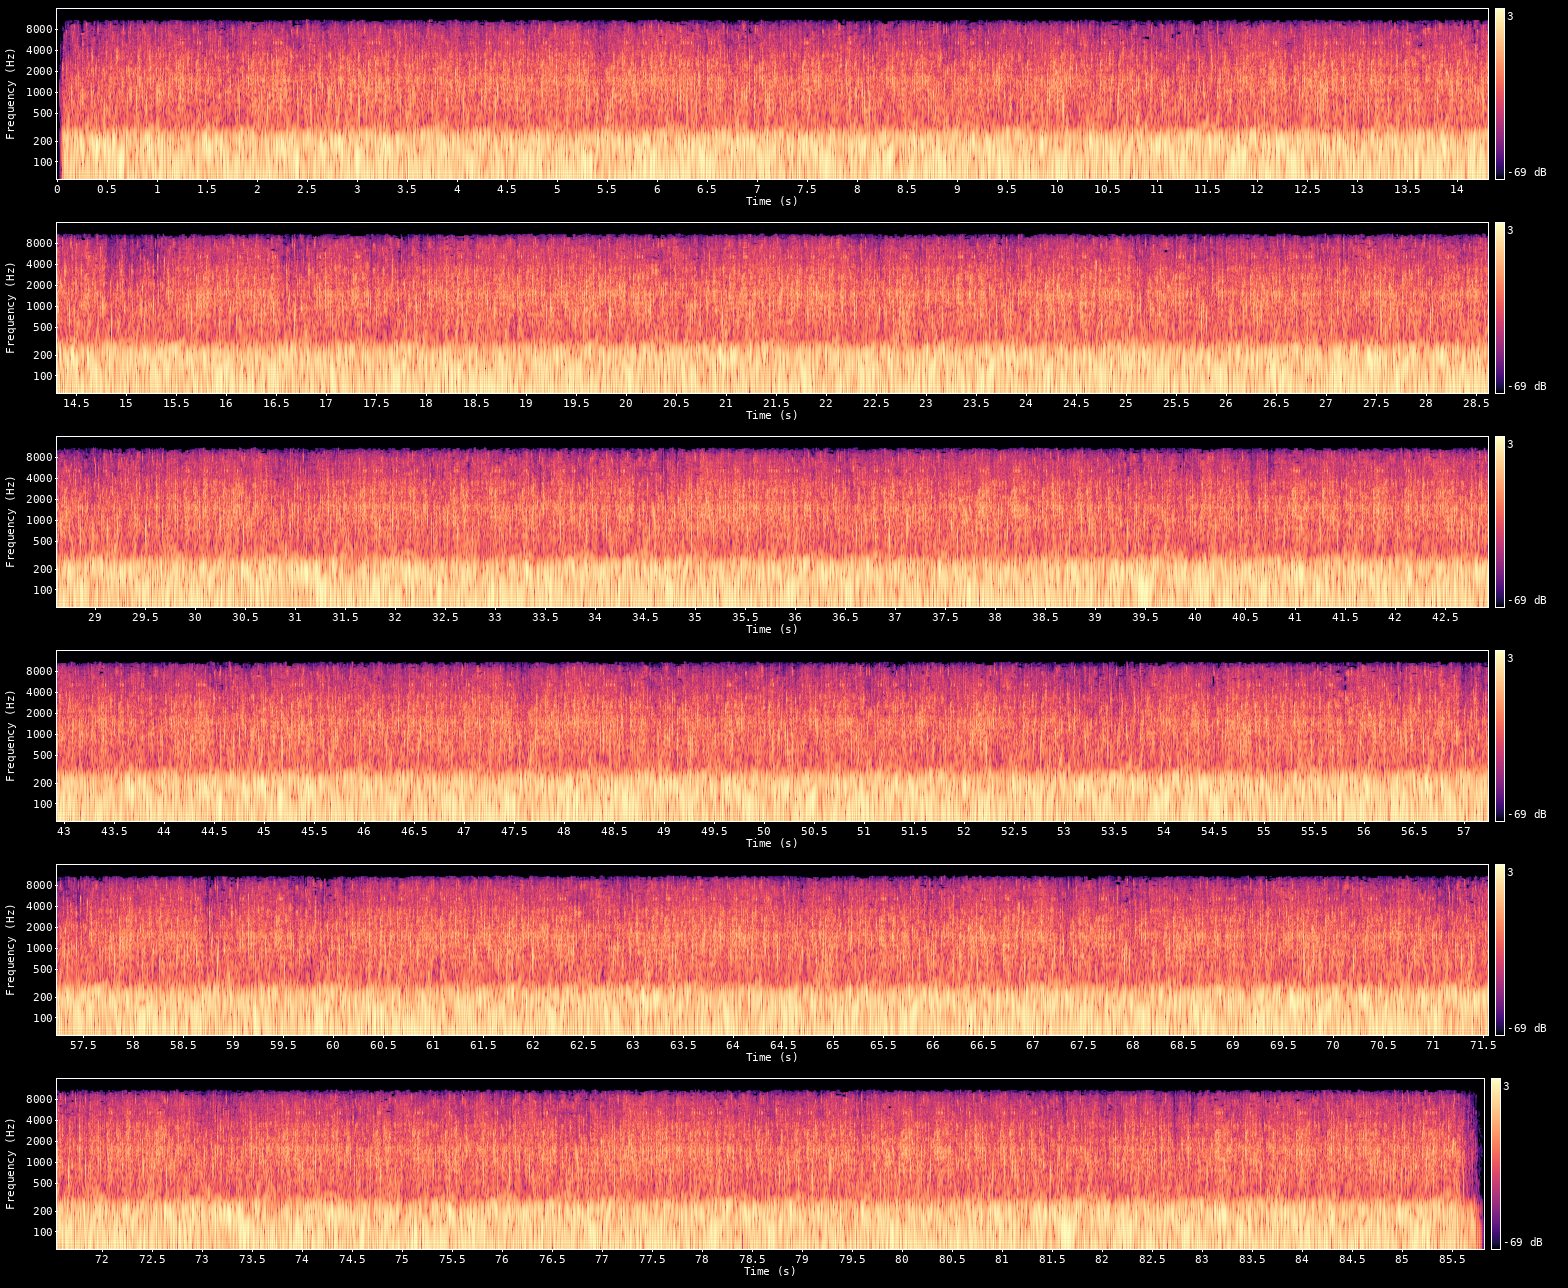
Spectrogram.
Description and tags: Liquid, Mud, Organic, viscous,Squishy, gloopy.
Channel: Stereo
